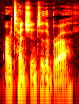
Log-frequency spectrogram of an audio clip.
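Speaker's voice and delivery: calm meditation guide, long pauses between phrases; unhurried, settling delivery, leaving space after each instruction; guided meditation. Real, not acted. Teacher guiding listeners to soften body and mind, guided meditation.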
